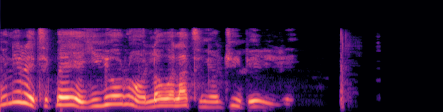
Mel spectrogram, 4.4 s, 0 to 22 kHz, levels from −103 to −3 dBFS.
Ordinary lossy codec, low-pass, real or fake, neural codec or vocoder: none; none; real; none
